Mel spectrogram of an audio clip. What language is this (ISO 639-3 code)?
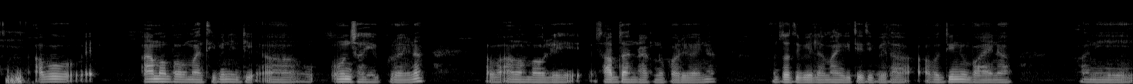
nep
